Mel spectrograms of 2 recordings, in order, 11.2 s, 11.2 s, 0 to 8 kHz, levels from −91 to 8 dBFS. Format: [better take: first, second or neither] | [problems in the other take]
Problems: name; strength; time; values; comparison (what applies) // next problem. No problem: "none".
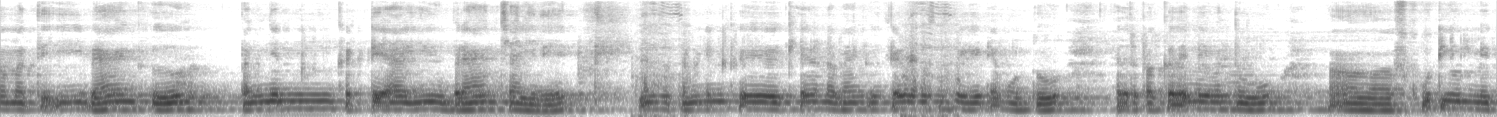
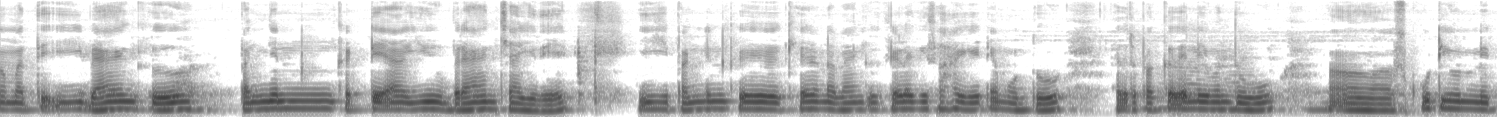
second | noise reduction (neural separator model SepFormer DNS4)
